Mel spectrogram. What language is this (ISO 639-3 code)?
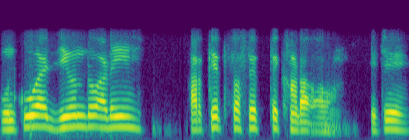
sat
